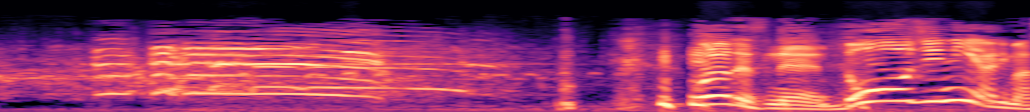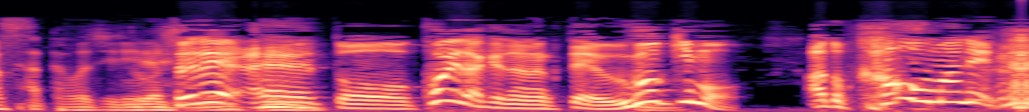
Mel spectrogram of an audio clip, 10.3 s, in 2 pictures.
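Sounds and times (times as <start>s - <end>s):
voices imitating a rooster crowing in a game round: 0.0s - 3.3s
laughter: 2.4s - 4.4s, 10.0s - 10.2s
speech: 3.4s - 10.2s.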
